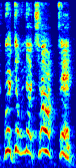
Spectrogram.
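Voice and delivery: high, loud, slow shout; gleeful shouted announcement; excited shout. Real, not acted. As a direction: yell it like a hype man. Hyping the comic.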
